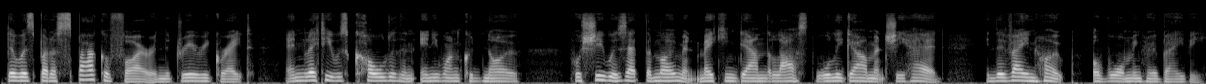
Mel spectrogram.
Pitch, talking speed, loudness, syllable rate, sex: 150 Hz, 210 wpm, -19 LUFS, 5.2 syllables/s, female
